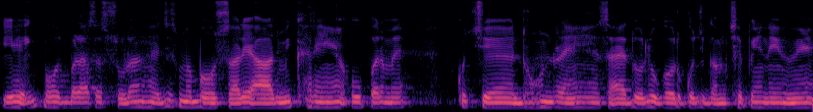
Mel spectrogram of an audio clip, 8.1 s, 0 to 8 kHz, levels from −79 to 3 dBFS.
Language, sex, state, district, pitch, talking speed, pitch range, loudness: Hindi, male, Bihar, Kishanganj, 130 Hz, 200 wpm, 125-135 Hz, -33 LUFS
